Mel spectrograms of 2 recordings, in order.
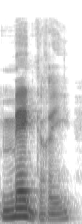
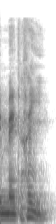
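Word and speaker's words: maigri: every word and so in megri you stress the last syllable rather than the first syllable so you don't say megri you say megri megri How would you say in French they have asked?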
